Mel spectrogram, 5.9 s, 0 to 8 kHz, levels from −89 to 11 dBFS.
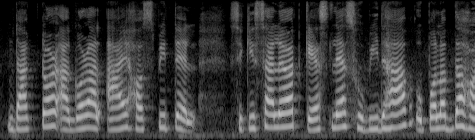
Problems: none marked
